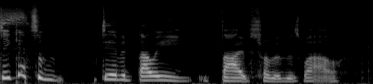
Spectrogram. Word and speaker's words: Bowie: that way B because that's not Bowie it's Bowie he said accent man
